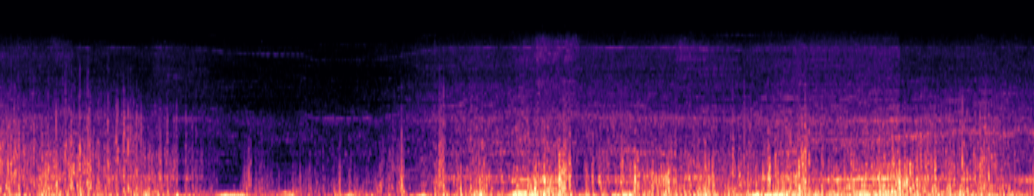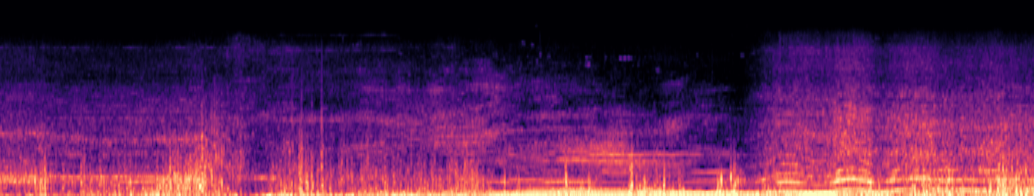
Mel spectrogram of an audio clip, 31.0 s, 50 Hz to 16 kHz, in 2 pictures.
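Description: Can-Am Maverick 1000 side-by-side's V-twin engine running under throttle through sand dunes, its pitch rising and falling as the driver works the throttle, heard from inside the open cab with wind noise.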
